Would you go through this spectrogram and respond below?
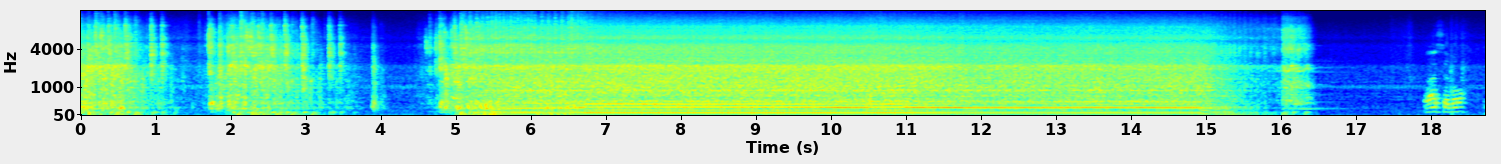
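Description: Toro 20782 lawn mower fitted with a swapped Honda engine, running with a smaller carburetor jet: a loud, steady engine drone with a held hum that settles after a rough start, with brief talk before and after.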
